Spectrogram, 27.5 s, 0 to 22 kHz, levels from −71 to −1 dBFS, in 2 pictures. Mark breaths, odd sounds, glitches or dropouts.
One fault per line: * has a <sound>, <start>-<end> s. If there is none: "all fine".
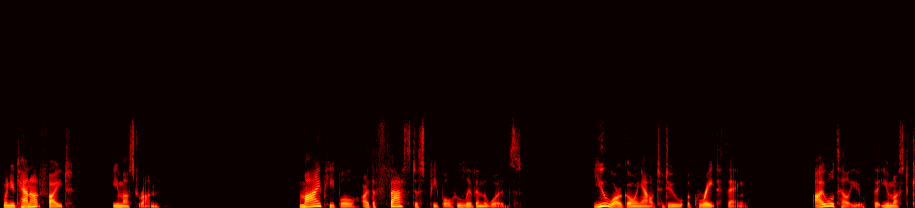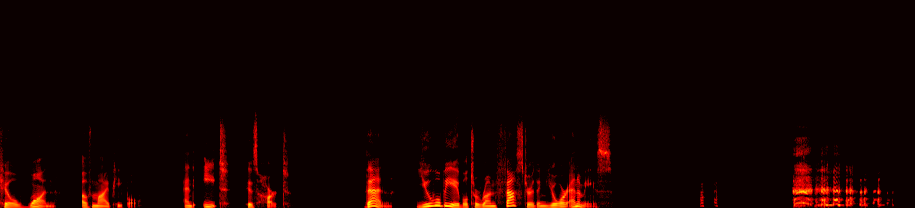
* has a laugh, 24.2-24.5 s
* has a laugh, 25.6-27.2 s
